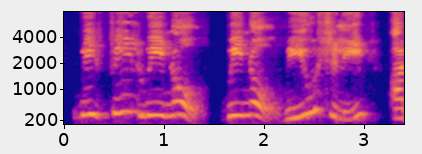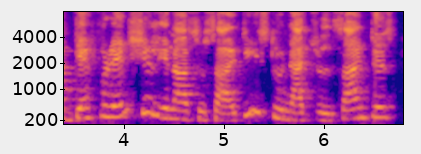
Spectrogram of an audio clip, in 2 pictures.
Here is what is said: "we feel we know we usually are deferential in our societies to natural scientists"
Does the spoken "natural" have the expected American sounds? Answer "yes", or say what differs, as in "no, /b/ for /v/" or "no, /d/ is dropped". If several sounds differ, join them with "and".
yes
